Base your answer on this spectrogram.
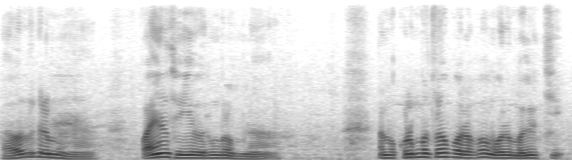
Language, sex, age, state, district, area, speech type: Tamil, male, 45-60, Tamil Nadu, Nagapattinam, rural, spontaneous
